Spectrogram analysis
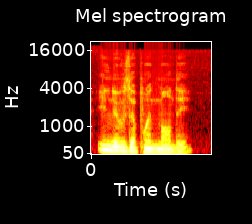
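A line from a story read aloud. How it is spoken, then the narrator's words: Curt retort. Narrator (French): répliqua sèchement Madame d'Alifard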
